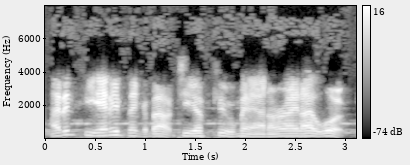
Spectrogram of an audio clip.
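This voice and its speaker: A man's voice: a little high, brisk, soft background music. Male show host, phone-like lo-fi sound, crude and sarcastic, informal solo griping about games. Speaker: host of a gaming audio show. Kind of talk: informal solo rant and commentary. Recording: dull lo-fi 1990s internet audio, phone-like.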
